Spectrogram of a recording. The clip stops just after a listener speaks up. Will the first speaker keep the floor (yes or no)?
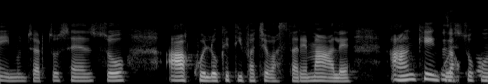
yes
